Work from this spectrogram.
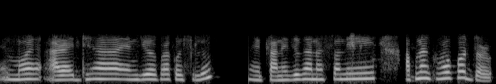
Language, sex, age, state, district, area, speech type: Assamese, female, 45-60, Assam, Dibrugarh, urban, conversation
